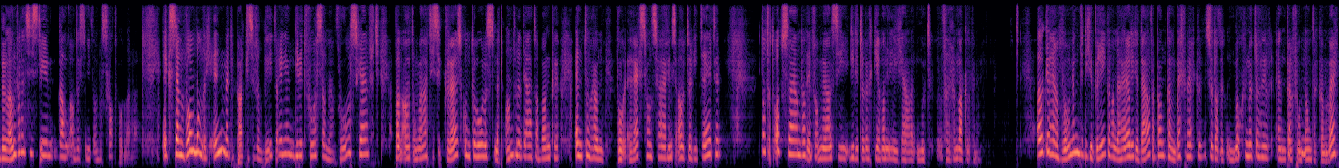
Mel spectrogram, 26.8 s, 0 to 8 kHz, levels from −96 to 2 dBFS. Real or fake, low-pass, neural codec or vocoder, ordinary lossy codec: fake; 7.2 kHz; codec, 16 kHz in and 24 kHz out, 0.6 kbps, FireRedTTS-2 codec; none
